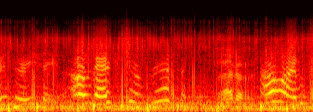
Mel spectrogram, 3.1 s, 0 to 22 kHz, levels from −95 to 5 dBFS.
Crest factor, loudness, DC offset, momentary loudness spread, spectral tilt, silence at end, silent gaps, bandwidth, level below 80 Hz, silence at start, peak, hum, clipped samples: 16 dB; -28 LUFS; under 0.1%; 6 LU; -7.5 dB/octave; 0 s; none; 10 kHz; -40 dBFS; 0 s; -10 dBFS; none; under 0.1%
